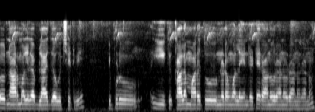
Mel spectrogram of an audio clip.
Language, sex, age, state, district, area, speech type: Telugu, male, 18-30, Telangana, Sangareddy, urban, spontaneous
